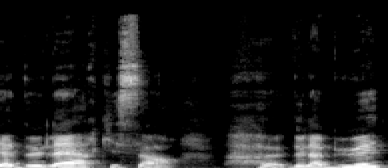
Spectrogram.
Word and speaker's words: lợn: Et E avec le N ensemble se prononce un. Vous n'allez pas prononcer complètement le N. En fait, au lieu de dire un, vous faites un et vous arrêtez là. Un. Et avec le point, l'ensemble donne la.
